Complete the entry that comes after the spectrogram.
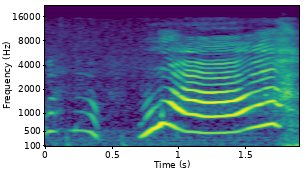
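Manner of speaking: high wailing character cry.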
